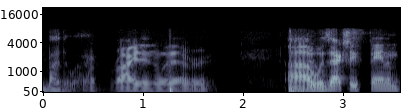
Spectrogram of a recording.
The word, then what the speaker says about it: Raiden: naked for the first half of it it's pronounced ryden by the way ryden whatever uh was actually phantom pain um and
